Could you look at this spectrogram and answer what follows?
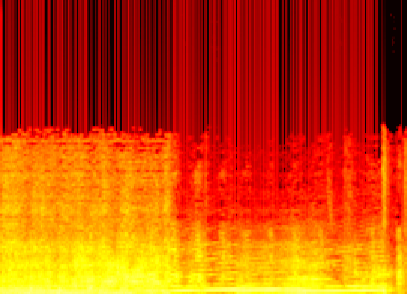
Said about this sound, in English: It totally sounds like a car speeding off the bridge. And Kirk's a little bemused. Kirk isn't that bothered. Kirk says it sounds like a car going off a bridge or something like that.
